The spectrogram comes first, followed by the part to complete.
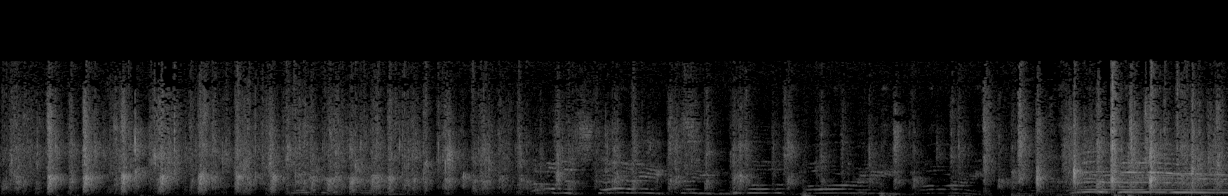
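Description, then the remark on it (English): An audience at the Cicada Story Slam in Dalesford, a country town in Victoria, claps steadily in a dense, sustained round of applause; partway through, voices join in with whoops and calls over the clapping, which carries on to the end. “if you'd like to come up so we can give you a round of applause, these were their favourite stories tonight.”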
